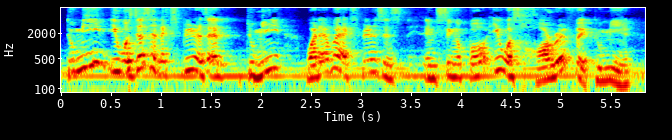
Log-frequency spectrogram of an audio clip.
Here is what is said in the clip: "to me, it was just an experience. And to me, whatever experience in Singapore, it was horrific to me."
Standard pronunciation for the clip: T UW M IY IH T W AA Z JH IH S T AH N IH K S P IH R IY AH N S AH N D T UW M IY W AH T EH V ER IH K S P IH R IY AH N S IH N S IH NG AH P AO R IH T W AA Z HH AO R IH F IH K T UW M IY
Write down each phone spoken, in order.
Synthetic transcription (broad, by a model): T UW M IY IH T W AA S JH IH S T AH N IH K S P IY R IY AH N S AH N T UW M IY W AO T EH V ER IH K S P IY R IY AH N S IH N S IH NG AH P AO IH T W AA S HH AO R IH F IH K T UW M IY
